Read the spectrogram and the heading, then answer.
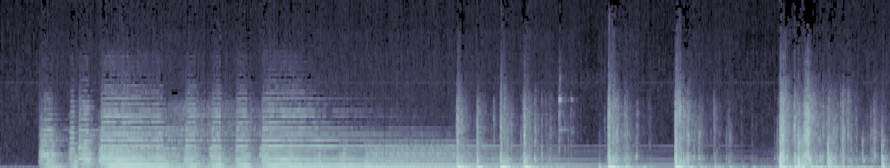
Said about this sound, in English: The lock on the closet door gave up before I did, but only because it was older by several years.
